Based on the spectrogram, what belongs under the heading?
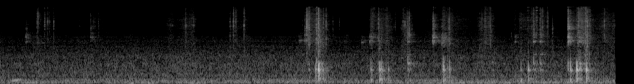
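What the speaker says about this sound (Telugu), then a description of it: "వేసుకున్న తర్వాత మొత్తం అంతా కలిసిపోయేటట్లు కలుపుకోవాలి." Peanut chili powder is mixed by hand in a bowl, giving a soft gritty rustle with several spoon clinks against the bowl and a few sharper taps toward the end, close and quiet.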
